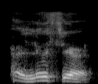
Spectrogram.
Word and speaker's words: luthier: Luthier.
